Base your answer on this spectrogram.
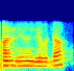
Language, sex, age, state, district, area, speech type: Punjabi, female, 45-60, Punjab, Ludhiana, urban, conversation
